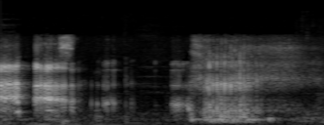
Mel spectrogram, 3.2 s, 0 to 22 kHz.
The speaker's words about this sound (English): This is my fucking chair. I need to WD-40 this thing.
